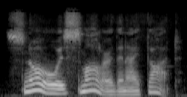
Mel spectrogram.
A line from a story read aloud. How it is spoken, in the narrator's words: Umexaman said at last, dreamily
